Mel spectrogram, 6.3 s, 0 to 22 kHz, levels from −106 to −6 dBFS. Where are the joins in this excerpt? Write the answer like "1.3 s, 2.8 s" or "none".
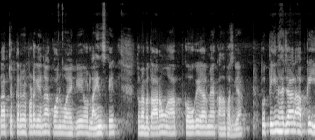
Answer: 5.1 s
